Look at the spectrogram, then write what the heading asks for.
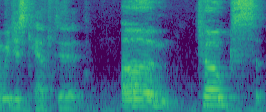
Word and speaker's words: Tok: togg just t okay t-o-k yeah because it's a town in alaska okay and um but nowadays everybody would pronounce it talk because then tick-tock oh yeah and that's what everybody would call him but um toke and i was just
